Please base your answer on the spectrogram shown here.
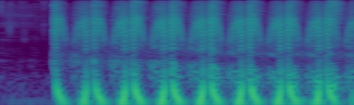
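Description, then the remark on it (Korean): After a brief near-silent moment, a dance track intro kicks in with a fast, punchy beat: steady, loud thumping pulses with bright crisp hits on top, no voices. “귀에다 꿀을 발라주시는 이분, 이 시대의 최고의 댄스곡 듣고 오시죠.”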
